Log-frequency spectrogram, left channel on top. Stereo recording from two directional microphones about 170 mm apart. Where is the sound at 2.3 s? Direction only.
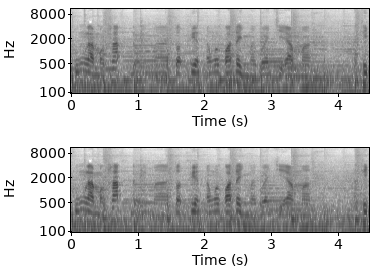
20° left (ahead or behind).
